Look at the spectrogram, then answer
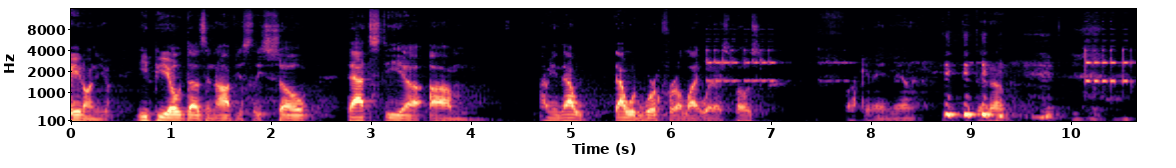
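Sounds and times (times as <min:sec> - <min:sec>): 
speech: 0:00.0 - 0:04.0, 0:04.7 - 0:07.1, 0:07.8 - 0:10.4
alarm going off: 0:06.3 - 0:08.0, 0:10.0 - 0:10.6.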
